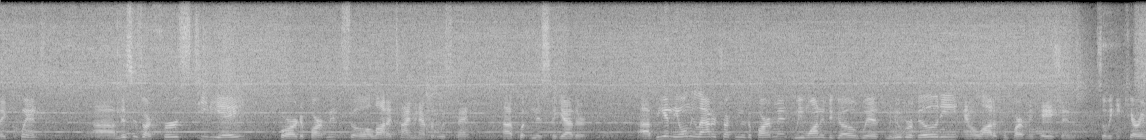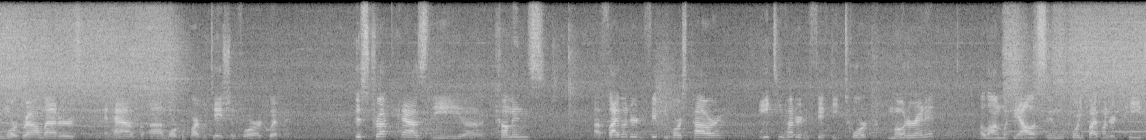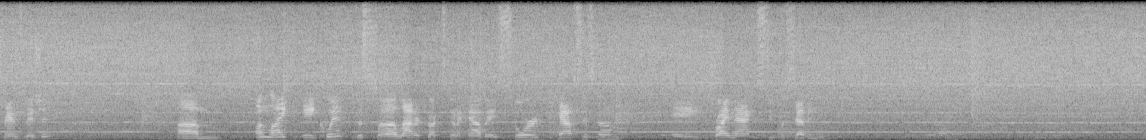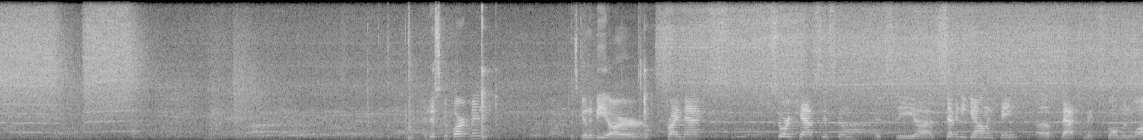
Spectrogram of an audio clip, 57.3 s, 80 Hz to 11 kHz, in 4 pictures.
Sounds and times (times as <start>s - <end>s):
Speech: 1.2s - 7.4s, 8.0s - 18.0s, 18.8s - 21.2s, 21.8s - 29.3s, 30.9s - 36.4s, 37.0s - 39.0s, 48.2s - 52.0s, 52.6s - 57.2s.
